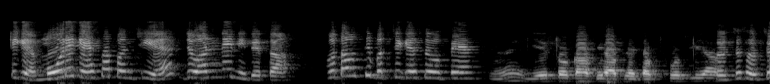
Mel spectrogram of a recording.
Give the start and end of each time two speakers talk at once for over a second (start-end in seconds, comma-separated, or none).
none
